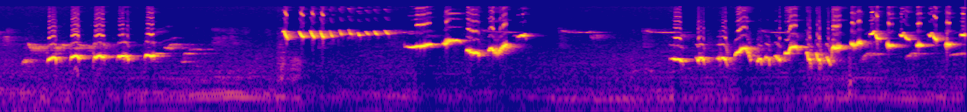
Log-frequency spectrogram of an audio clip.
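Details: Lure song of a white-rumped shama, meant to make other shamas reply: a run of repeated clear whistles, then high drawn-out notes, a short lull, and a lively burst of varied slurred phrases over faint background hum.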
